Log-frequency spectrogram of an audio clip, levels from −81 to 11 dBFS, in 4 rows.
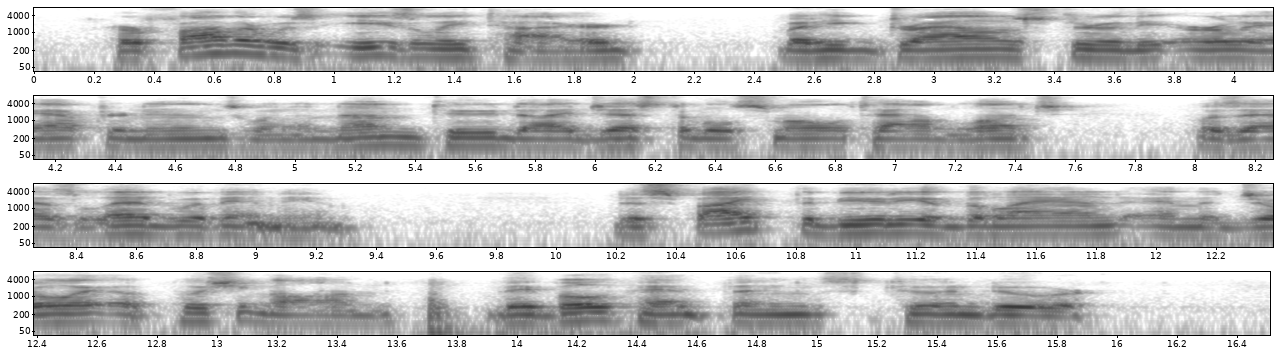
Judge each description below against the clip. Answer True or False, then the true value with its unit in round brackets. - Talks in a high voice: False (110 Hz)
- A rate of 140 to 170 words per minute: True (155 wpm)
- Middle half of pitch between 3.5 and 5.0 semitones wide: False (3.1 semitones)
